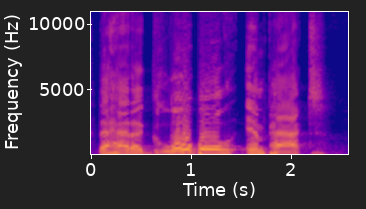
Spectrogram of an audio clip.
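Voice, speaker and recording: A man with a Tennessee accent speaks in an animated tone. His pitch is high. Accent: Southern US (Tennessee). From US South, Nashville, Tennessee. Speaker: company executive. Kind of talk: conference talk. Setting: stage with audience.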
